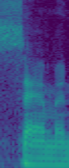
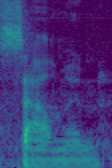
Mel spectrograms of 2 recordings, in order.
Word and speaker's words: salmon: there's like salmon that, and by the way, it's salmon, not salmon.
